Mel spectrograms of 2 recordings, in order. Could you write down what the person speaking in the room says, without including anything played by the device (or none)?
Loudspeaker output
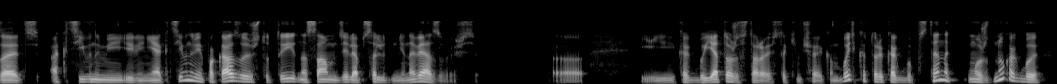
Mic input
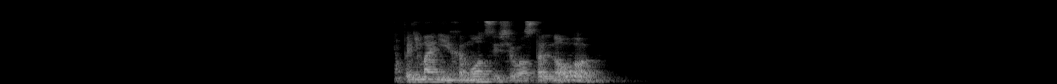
понимание их эмоций и всего остального,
